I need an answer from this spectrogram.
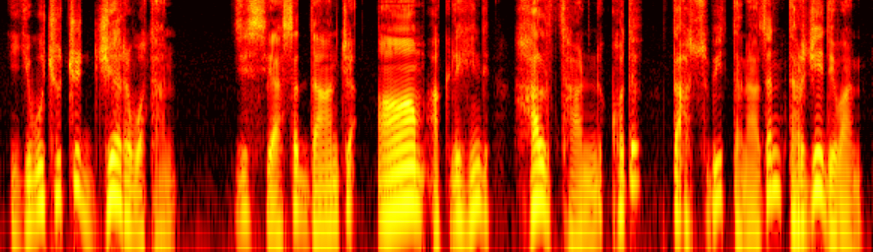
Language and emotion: Kashmiri, angry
